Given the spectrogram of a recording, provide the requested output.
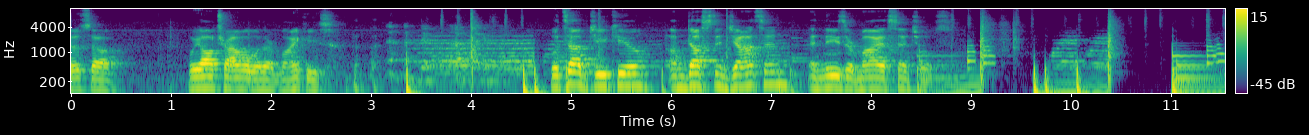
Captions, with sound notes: So we all travel with our blankies. [offscreen laughing] What's up GQ, I'm Dustin Johnson. And these are my essentials. [mellow music]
